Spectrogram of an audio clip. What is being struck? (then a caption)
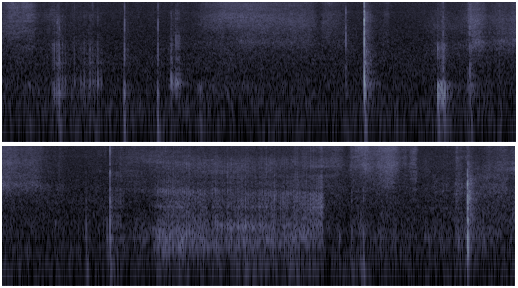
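Synthetic leather handbag. Long nails tap and scratch across the top and side panels of a medium dark brown faux leather tote bag with stitched edges, rivets and a metal charm, hollow and apparently empty. Sharp, short taps stand out above a quiet bed of soft rubbing, and a steadier, louder scratching stretch runs through the later part of the clip.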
